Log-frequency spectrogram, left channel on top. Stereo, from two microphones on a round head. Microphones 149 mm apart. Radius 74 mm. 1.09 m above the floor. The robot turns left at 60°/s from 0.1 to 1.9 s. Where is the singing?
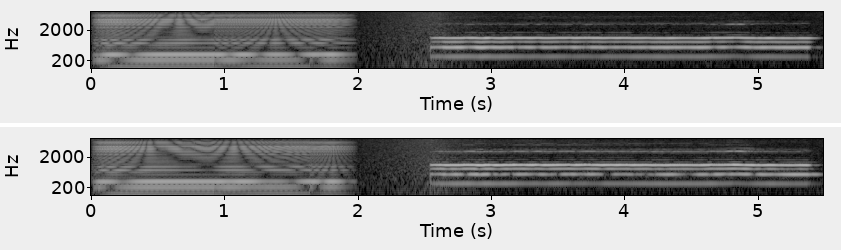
55° right (ahead or behind), 0.9 m.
